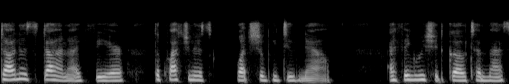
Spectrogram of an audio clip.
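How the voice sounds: Fairly even intonation marks a natural reading voice against a quiet background.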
